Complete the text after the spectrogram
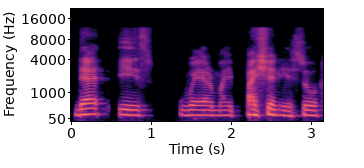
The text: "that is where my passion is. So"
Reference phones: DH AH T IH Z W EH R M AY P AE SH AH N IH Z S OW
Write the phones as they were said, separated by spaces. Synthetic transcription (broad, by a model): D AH T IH S W EH R M AY P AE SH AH N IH S OW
